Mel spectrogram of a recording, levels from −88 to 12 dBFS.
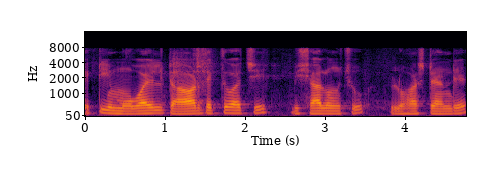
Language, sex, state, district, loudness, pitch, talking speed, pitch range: Bengali, male, West Bengal, Purulia, -18 LUFS, 115 Hz, 125 wpm, 110-125 Hz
